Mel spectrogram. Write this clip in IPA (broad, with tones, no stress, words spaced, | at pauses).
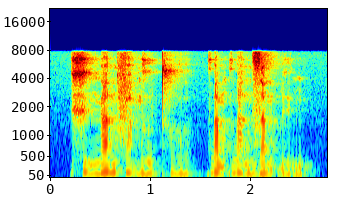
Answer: xɨ˧˩ ŋa˧n fa̤˨˩mɣu˧˩ t̪ʰo̤˨˩ | kwa̰˧˨mkwa˧˩n za̰˧˨mɓɨ˧˩˨ŋ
